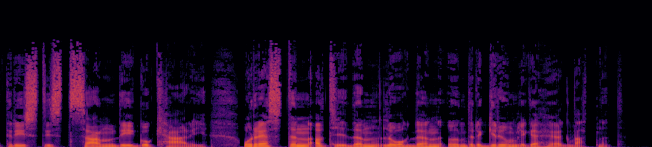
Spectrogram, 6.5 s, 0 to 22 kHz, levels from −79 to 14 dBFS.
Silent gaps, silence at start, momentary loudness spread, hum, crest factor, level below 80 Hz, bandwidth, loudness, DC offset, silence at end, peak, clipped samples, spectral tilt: none; 0.05 s; 11 LU; none; 20 dB; -40 dBFS; 16 kHz; -22 LUFS; under 0.1%; 0.45 s; -2 dBFS; under 0.1%; -5 dB/octave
